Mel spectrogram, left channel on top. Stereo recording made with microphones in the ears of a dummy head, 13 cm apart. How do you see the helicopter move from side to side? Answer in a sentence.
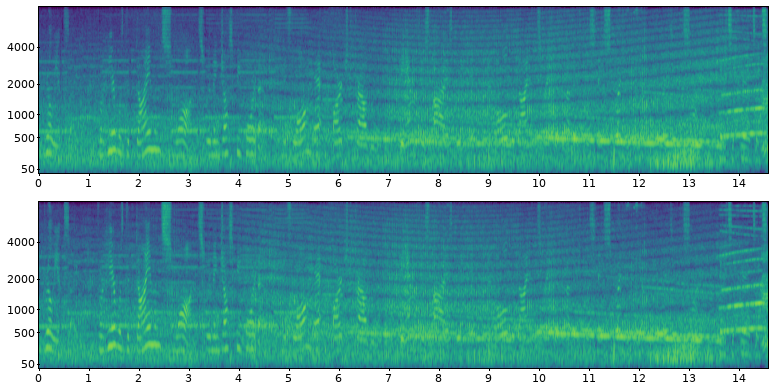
You can hear the helicopter go from the right side to the left.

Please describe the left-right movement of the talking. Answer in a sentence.
You can hear the talking go from the right side to the left.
